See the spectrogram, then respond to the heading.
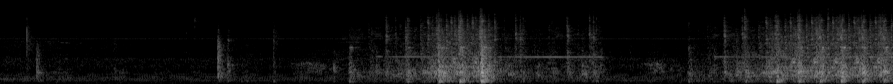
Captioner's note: sewing machine noise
